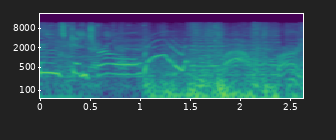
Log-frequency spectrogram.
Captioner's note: siren blaring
